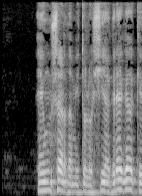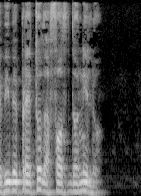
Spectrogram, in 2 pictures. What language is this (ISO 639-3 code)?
glg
